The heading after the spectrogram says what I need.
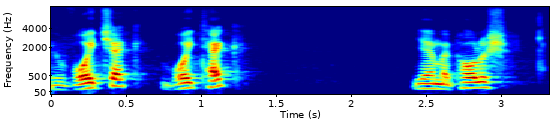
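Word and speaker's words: Wojtek: but arthur m in the chat is saying wood check is actually pronounced like voice check voy tech yeah my polish not great but thanks for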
